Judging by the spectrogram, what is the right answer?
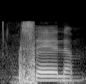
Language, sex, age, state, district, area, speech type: Tamil, female, 18-30, Tamil Nadu, Tiruvannamalai, urban, spontaneous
